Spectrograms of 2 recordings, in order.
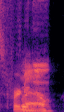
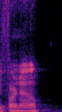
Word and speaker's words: Furneaux: It's that like Cajun type spelling. It's Furneaux. – That's usually pronounced O. – So it's Fourneaux. – So yeah, it would be Fourneaux.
